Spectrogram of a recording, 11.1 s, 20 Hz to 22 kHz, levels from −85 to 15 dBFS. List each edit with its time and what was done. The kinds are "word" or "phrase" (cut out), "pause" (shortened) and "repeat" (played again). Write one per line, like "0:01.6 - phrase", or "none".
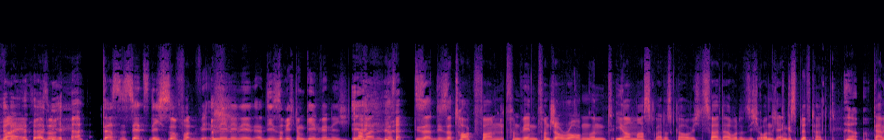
0:06.3 - word

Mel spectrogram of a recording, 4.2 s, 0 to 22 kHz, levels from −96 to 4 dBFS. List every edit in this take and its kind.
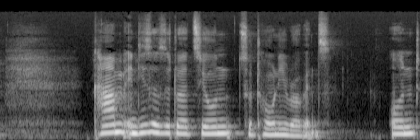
none

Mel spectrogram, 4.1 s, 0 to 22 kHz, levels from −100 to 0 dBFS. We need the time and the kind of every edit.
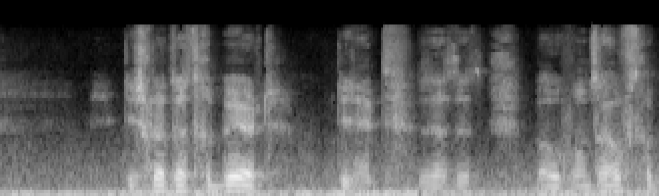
0:00.9 - word
0:02.2 - word
0:02.6 - word

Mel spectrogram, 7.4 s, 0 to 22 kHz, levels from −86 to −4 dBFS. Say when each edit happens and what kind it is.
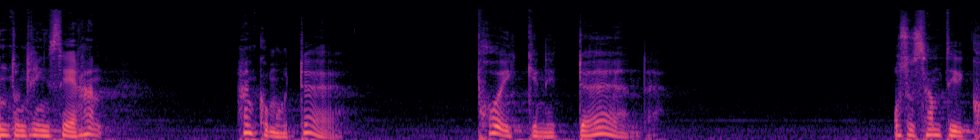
none

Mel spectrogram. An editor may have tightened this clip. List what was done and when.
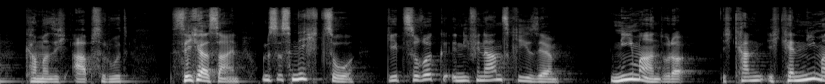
0:02.9 - word

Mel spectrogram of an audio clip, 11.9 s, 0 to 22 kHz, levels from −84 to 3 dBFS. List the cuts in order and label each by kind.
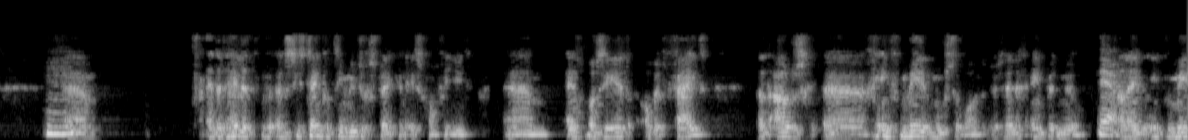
0:04.1 - word
0:04.9 - pause
0:05.8 - phrase
0:06.3 - word
0:10.9 - pause

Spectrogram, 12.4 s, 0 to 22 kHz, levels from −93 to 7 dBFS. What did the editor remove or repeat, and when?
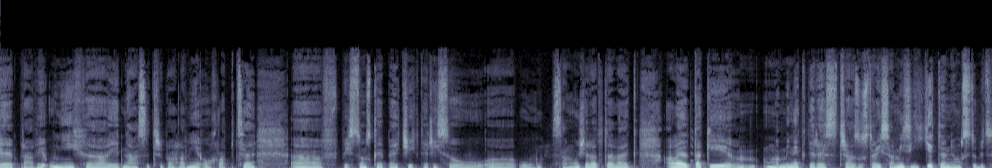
0:06.8 - word

